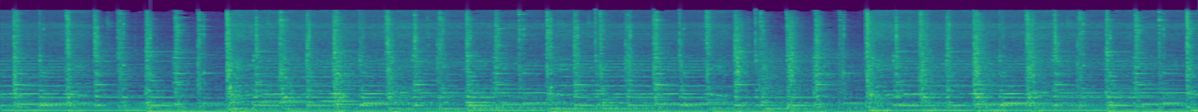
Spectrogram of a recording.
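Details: Lively Latin-style music with steady bass, piano and percussion plays throughout, with no animal voices.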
